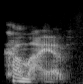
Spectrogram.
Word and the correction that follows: Chimaev: No Chimaev.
